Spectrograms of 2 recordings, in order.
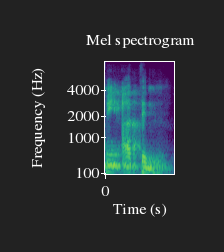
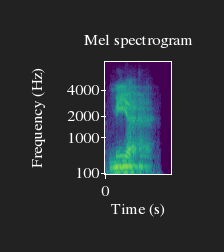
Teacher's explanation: hamzahnya boleh dibaca dengan ya, miyah. Karena hamzah itu termasuk huruf yang berat bagi orang Arab, sehingga supaya mudah dibaca dengan ya. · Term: bacaan ibdal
